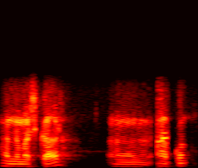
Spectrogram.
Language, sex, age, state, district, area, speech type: Hindi, male, 45-60, Madhya Pradesh, Gwalior, urban, conversation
